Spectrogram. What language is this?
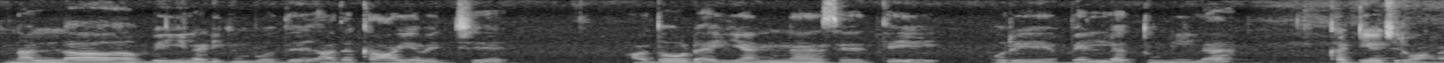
Tamil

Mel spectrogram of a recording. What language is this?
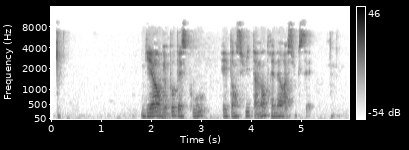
French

